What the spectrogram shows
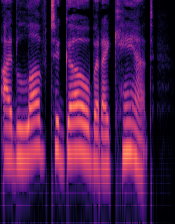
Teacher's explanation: Listen to how love and can't stand out. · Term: rhythm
